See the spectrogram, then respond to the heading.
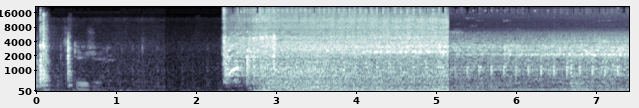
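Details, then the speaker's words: Volvo 240 (244 redblock engine) that wouldn't turn over after sitting, on its original battery after electrical and ground checks: short crank, fires immediately, steady idle, no slow cranking or clicking. Normal cranking and start. "it should start now on its original battery that wasn't working"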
